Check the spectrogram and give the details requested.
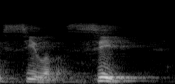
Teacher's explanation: ela já é uma proparoxítona, porque a sílaba mais forte é a antepenúltima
